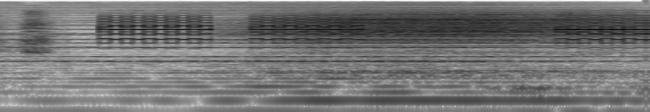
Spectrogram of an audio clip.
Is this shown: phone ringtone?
yes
